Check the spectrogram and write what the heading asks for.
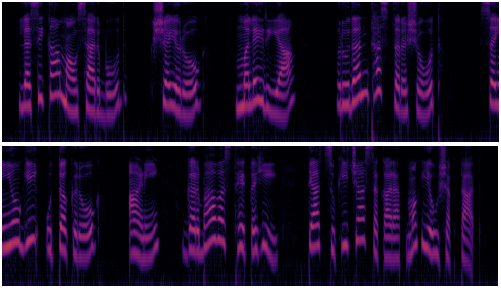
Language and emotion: Marathi, neutral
